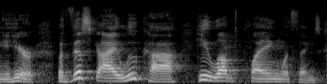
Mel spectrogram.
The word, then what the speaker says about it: Lucas: And sometimes people mispronounce it Lucas, but it's Lucas.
